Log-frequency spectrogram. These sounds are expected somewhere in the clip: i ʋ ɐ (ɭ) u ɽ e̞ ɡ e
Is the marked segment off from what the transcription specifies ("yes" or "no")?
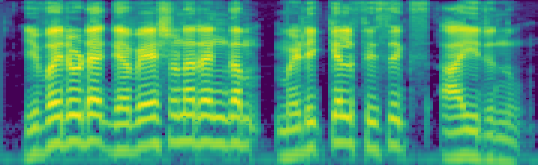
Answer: yes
